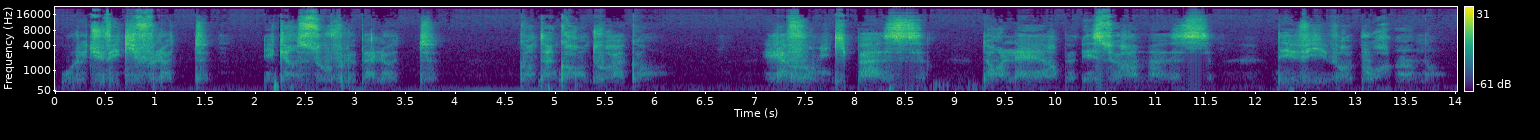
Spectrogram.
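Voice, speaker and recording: A woman whispers a poem for ASMR in a crisp, very bright, breath-only voice. She moves extremely slowly, setting down each short phrase softly and with care. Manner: soft, deliberate whispering in short measured phrases. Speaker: ASMR poetry reader. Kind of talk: whispered ASMR reading of classic verse.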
